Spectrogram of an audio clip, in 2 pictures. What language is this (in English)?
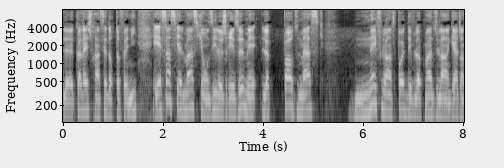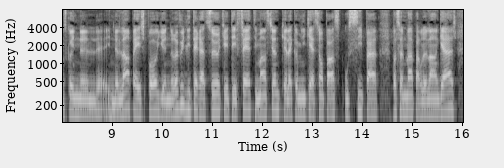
French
